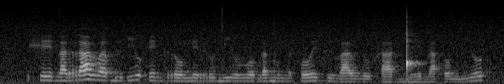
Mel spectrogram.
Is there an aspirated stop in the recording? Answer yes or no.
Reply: no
